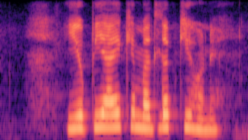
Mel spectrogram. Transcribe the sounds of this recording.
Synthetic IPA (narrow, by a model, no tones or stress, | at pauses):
juːpiaːikemɐt̪ləb̚kiɦoːne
